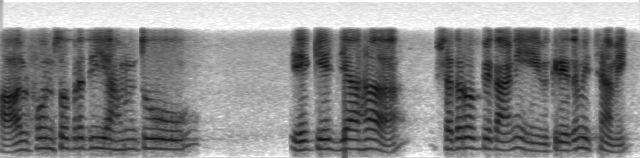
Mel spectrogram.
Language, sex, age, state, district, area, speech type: Sanskrit, male, 18-30, Tamil Nadu, Chennai, urban, conversation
